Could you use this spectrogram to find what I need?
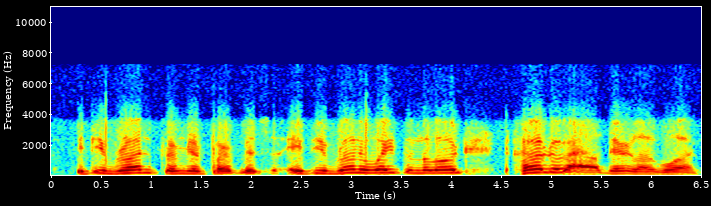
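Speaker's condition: Cerebral palsy; since birth

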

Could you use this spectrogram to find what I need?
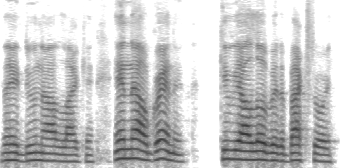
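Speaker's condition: ALS

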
